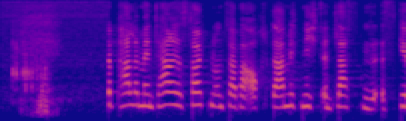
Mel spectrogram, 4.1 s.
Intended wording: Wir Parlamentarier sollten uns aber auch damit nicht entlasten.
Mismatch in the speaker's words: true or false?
false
